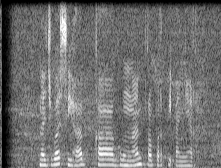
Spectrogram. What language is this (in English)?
Sundanese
